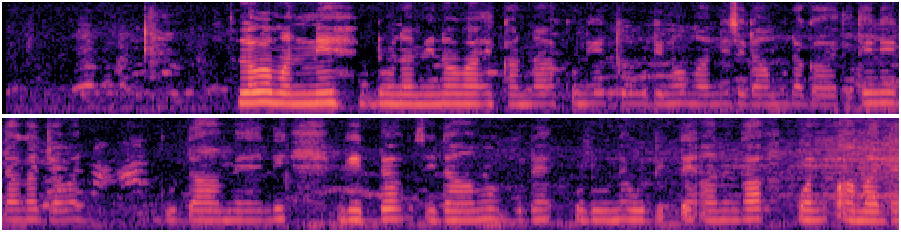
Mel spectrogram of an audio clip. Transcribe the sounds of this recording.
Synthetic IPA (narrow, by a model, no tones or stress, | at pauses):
lɐwɐmɐnːid̪uːnɐmɪnowaːɛkːɐnːaːkʊnit̪uːd̪ɪnomɐnːisɪd̪aːmud̪ɐɡaːjɛt̪ɛt̪ɪnid̪ɐɡɐd͡ʒɐwɐ | ɡʊd̪aːmeːlɪɡɪd̪ːɔsɪd̪aːmuɡd̪ɛ | ʊd̪uːnɛwʊd̪ːɪtʼːeʔɐŋɡa | wɐnkʼɔ̰ɐmɐd̪ːɛ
